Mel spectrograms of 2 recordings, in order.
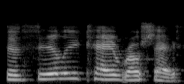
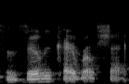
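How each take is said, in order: First: It is said louder. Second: It is said at normal, softer volume.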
